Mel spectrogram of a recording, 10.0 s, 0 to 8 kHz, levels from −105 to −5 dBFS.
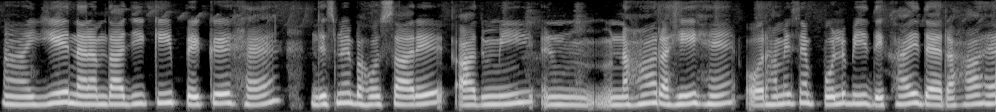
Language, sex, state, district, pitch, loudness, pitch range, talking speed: Hindi, female, Uttar Pradesh, Jyotiba Phule Nagar, 225 Hz, -27 LUFS, 210-245 Hz, 120 wpm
